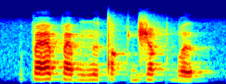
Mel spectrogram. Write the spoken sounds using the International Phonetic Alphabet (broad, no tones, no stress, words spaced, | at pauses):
pæpæbnʊtʌq d͡ʒiqbə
